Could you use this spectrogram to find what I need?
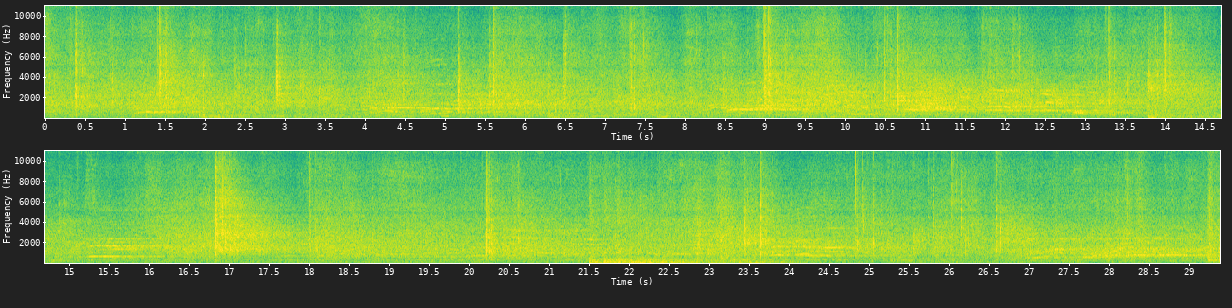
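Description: Hockey sticks clack sharply against the puck.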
